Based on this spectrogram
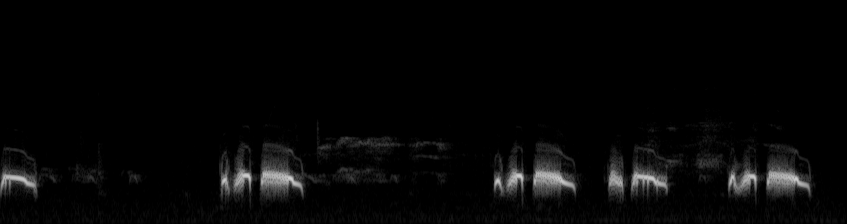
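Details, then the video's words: Spotted dove used as a decoy bird to lure and provoke wild doves, giving low, mellow coos in short hoarse phrases of two to three notes, phrases spaced a few seconds apart with quiet gaps between. "chim cu mồi thúc gù bài bản nhất hiện nay, chim cu gáy kích bổi hiệu quả nhất hiện nay"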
